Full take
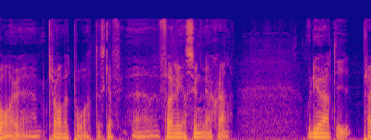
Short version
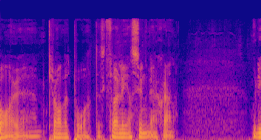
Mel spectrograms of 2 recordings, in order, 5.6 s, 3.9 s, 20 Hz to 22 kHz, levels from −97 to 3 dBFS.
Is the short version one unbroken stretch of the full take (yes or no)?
no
